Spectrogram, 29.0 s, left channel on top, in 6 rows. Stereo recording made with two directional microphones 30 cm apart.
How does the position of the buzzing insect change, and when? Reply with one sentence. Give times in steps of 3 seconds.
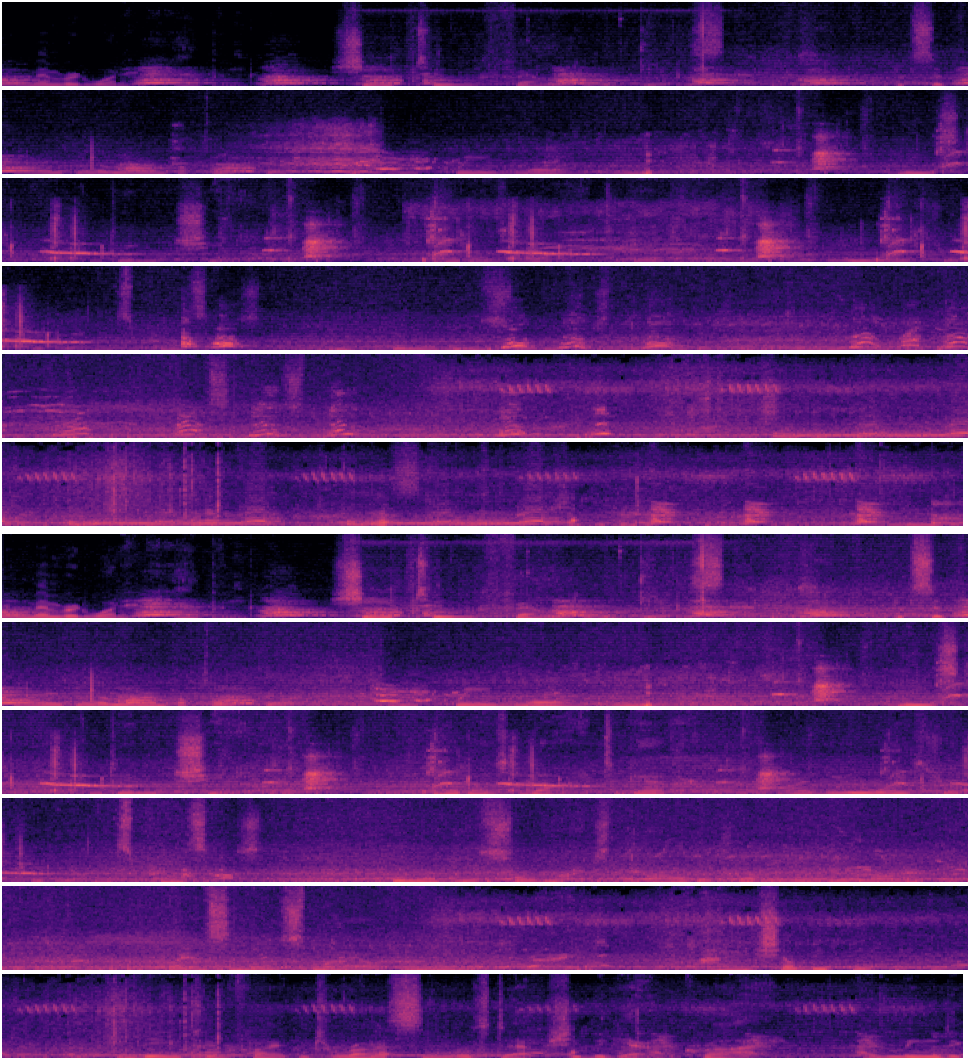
In this clip you hear the buzzing insect on the right from 0 s, in the centre from 21 s and on the left from 24 s.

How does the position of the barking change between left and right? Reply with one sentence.
In this clip you hear the barking go from the right side to the left.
